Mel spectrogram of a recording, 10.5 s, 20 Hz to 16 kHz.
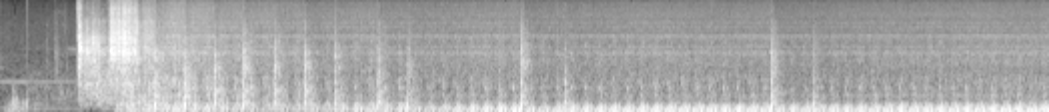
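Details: OBS K1500 V8 truck, first start after sitting 8 years, after replacing the entire fuel system (tank, pump, filter, spider injectors), primed, no leaks: cranks briefly, catches, settles into a lumpy, uneven idle with irregular pulses; idles on its own but runs rough.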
